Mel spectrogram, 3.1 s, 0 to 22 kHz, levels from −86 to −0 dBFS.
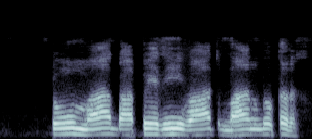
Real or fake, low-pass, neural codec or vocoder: fake; 7.2 kHz; codec, 44.1 kHz, 2.6 kbps, DAC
